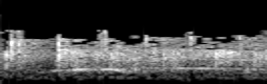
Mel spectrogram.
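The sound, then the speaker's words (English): An audience gives a brief burst of steady, dense applause for a woman who has just been thanked. “thank you, my dear. A hand for Carolyn?”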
